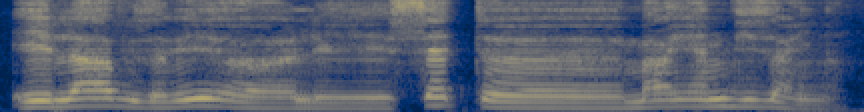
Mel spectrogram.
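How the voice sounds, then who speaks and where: A woman's low, warm voice moves a little slowly as she shows off a craft haul in casual product show-and-tell. She has a thick regional accent and talks hesitantly, with plenty of fillers.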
